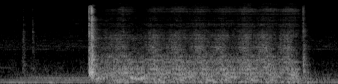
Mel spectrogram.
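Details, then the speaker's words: 1950 Chevy Bel Air hardtop barn find, fresh fuel with additive, automatic thermal choke: starter churns unevenly about two seconds, never catches; no spark, points, cap and rotor found badly dirty. "You don't have anything. Went back over the points in the cap and rotor and actually just took them out so I could see them in the sunlight, and they were not even close to clean."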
